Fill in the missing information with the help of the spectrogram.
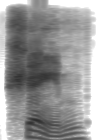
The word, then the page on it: shame: American English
